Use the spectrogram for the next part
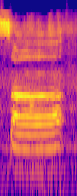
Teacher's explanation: زبان کی نوک ثنایا علیہ ثنایا سفلی سے مل کے سین ادا ہوتا ہے ، سا، سیٹی کی آواز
